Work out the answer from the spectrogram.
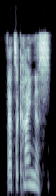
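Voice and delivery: ordinary delivery, nothing marked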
